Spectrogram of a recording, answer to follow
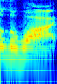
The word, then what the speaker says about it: Lwa: Oh, Loa. Yeah, Loa. That's how you pronounce it? Yeah, Loa? Loa. LWA. Is that French or something? Or yes, Creole? it is French.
